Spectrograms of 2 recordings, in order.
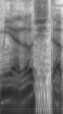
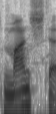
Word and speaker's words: Miyanoshita: There's even points where they kind of start mispronouncing the characters' names, such as Satsuki's last name Miyanoshita being pronounced as Manshita in the dub for some reason.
